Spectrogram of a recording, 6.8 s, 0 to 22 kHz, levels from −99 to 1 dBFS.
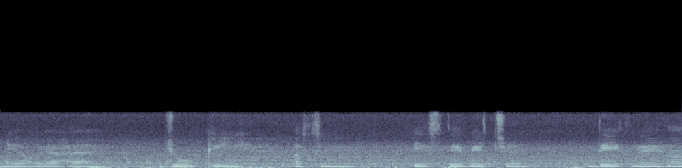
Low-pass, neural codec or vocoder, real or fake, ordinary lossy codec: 7.2 kHz; none; real; none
